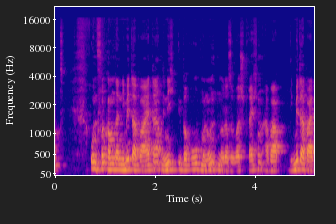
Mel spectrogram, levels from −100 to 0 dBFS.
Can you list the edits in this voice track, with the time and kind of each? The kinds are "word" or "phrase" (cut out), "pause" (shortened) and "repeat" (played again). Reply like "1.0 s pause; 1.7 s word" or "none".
1.0 s word; 2.1 s phrase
